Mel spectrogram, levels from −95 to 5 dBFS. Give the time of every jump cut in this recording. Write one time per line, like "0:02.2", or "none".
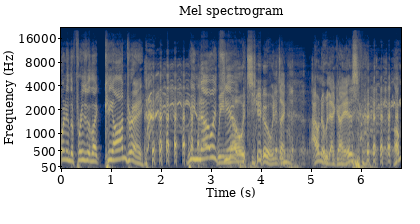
none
